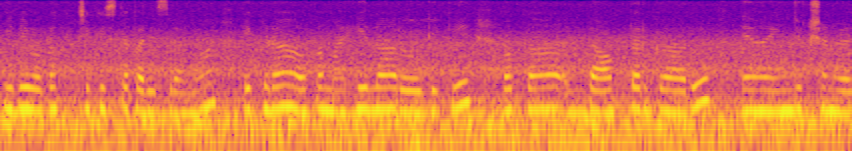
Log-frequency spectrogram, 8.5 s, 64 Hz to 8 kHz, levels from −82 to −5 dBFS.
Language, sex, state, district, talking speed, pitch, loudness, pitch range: Telugu, female, Andhra Pradesh, Guntur, 100 wpm, 240 Hz, -15 LUFS, 225-245 Hz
